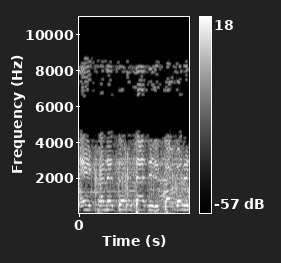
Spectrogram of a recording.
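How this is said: It is recited in an affected, camp voice. A hijra from Arambagh is reciting. "আরামবাগের হিজড়া"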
